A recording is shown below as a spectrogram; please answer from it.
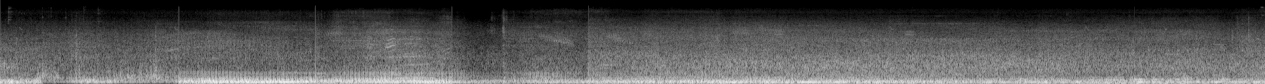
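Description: Engine of the vintage Standard railcar RM 31 running as the railcar moves slowly along the track, loudest a couple of seconds in, then a little quieter and steady.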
